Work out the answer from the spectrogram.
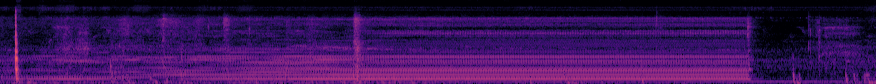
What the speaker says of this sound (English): Hear that pump?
